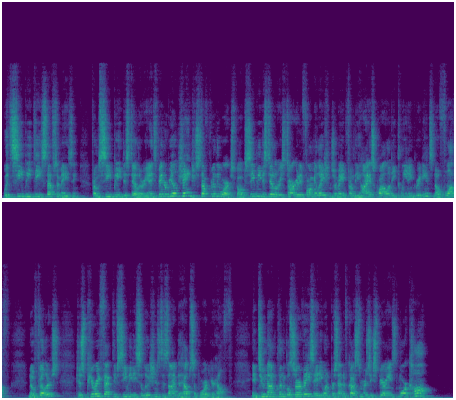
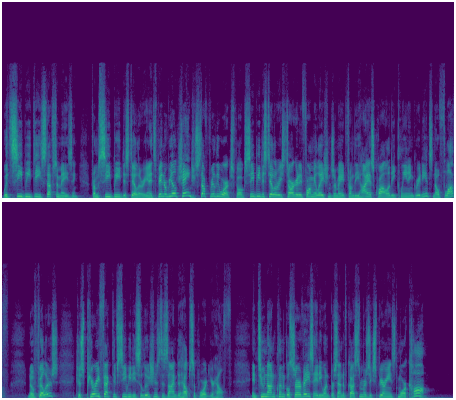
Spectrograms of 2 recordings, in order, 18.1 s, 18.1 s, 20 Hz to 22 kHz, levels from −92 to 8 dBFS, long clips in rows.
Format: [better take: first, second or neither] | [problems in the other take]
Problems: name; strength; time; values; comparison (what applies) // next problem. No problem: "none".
second | off-mic speech; far // room echo; very slight; dies away in 0.3 s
